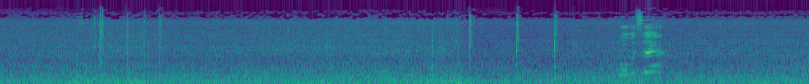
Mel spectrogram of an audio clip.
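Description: Steady low rumble of a car heard from inside the cabin, with a few light clicks and a short voice about six seconds in.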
